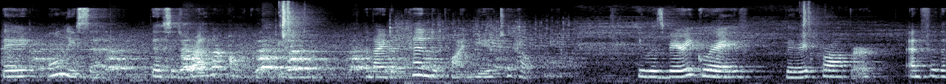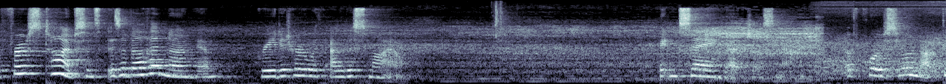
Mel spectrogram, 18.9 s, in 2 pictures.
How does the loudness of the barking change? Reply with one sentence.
The loudness of the barking goes up, then down.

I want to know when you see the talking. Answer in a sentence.
You can hear the talking from 0.0 to 13.5 s and from 16.1 to 18.8 s.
